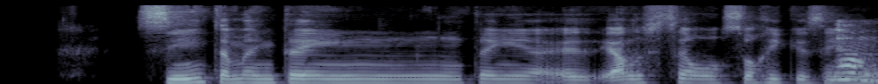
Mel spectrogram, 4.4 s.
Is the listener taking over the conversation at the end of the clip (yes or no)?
yes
